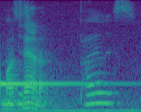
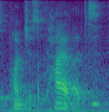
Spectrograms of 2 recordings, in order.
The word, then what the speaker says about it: Pontius Pilate: for washing his hands after a particularly nasty montana pilots i don't know what's happening i don't know how to say it sorry no sound terrible it is pontius pilate you need the correct i need the pronunciation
